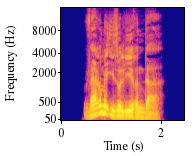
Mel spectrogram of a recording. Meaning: 1. comparative degree of wärmeisolierend 2. inflection of wärmeisolierend: strong/mixed nominative masculine singular 3. inflection of wärmeisolierend: strong genitive/dative feminine singular
- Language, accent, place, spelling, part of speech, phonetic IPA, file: German, Germany, Berlin, wärmeisolierender, adjective, [ˈvɛʁməʔizoˌliːʁəndɐ], De-wärmeisolierender.ogg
